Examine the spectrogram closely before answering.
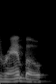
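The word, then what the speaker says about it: Rambeau: Is it I always just say Rambo. Rambo. I'm sure I'm saying it wrong. Nope. You are correct. It is Rambo.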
